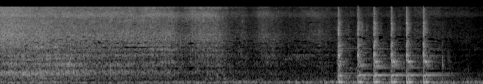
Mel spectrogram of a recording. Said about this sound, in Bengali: এখন আমি ডালটা বসিয়ে দেবো সিদ্ধ করার জন্য।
